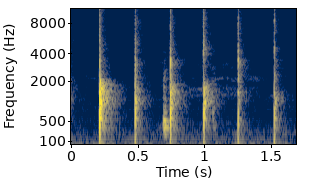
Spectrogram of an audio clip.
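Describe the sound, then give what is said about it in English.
Brief applause from what sounds like one person: six sharp, evenly spaced hand claps at a steady moderate pace, fairly loud and with no talking. “Okay, that's applause worthy.”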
